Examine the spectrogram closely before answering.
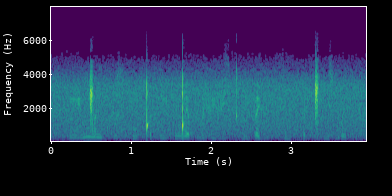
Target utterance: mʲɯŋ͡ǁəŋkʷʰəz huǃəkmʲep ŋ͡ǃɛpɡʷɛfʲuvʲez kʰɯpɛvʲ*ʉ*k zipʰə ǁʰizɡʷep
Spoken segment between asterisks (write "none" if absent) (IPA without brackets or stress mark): ə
